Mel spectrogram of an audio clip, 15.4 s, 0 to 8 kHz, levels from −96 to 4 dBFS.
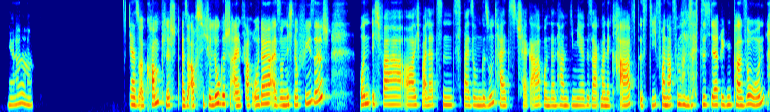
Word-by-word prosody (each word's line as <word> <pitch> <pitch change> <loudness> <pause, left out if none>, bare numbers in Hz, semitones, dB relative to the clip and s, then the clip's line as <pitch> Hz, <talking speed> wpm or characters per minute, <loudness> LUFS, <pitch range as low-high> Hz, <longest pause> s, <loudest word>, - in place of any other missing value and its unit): Ja. 210 +1 -4 2.0
Ja, 205 -1 +4
so - - -2
accomplished, 200 -2 +1
also, 190 0 +2
auch 185 - +2
psychologisch 230 +4 +3
einfach, 185 +1 +1
oder? 235 +5 +4
Also, 195 0 +1
nicht 205 +2 +1
nur 200 - +1
physisch. 295 - +1 0.6
Und 235 +3 +2
ich 230 +2 -4
war 215 -1 +1
oh, - - +2
ich 205 0 -7
war - - +2
letztens 200 +1 -5
bei 195 -1 -2
so 200 +1 -5
'nem 190 0 -1
Gesundheits-Check-up 195 -1 -3
und 185 -1 -1
dann 185 +1 -4
haben 190 -1 -2
die 195 - -8
mir 190 0 -2
gesagt: 190 -2 -3
„Meine 185 -1 0
Kraft 200 +6 +1
ist 180 +1 -6
die 195 +1 -3
von 205 -1 +1
'ner 195 +1 +2
fünfundsechzigjährigen 210 0 -1
Person.“ 205 +4 +3
200 Hz, 150 wpm, -21 LUFS, 190-215 Hz, 2.0 s, Ja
